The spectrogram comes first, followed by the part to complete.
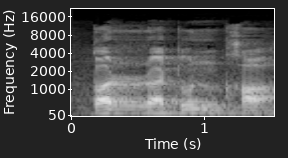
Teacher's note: तो दो पेश की तनवीन के बाद हरूफ हल्की के 6 हरूफ हमज़ा हा, आइन हा, गैन ख में से ख आया, इसलिए इजहार होगा, और इजहार में गुन्ना होता नहीं है, तो यहाँ बगैर गुन्ना के ज़ाहिर करके पढ़ेंगे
